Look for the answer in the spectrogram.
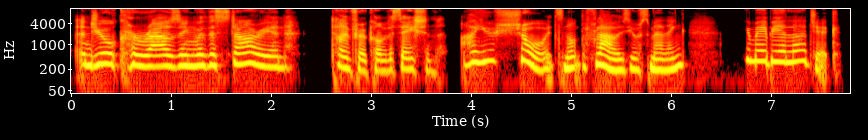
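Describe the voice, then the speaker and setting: An actress playing a guarded, secretive young cleric of a dark goddess in a video game, with a measured, dry delivery. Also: female voice, high voice, lively intonation, no echo. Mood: wry, teasing.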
